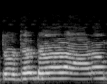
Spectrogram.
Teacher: उसी प्रकार ट ठ ड ढ आड़, जो ट वर्ग है, ट वर्ग को ट ठ ड आड़ बोलने में जीभ क्या हो जाती है? मुड़ जाती है। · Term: मूर्धा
